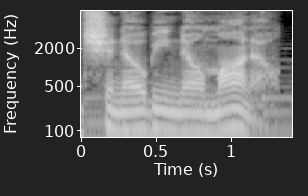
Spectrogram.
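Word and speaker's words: 忍びの者: For most of Japanese history, the same two characters were read Shinobi. No mono, the one who conceals.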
